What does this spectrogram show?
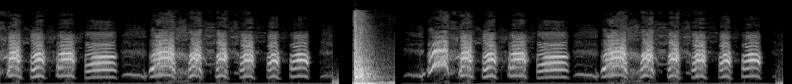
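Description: A single hard slap across the face about three and a half seconds in, loud and sharp, set among runs of rapid, rhythmic laughter.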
